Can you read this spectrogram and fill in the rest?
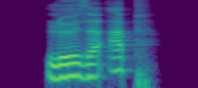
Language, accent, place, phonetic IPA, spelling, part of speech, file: German, Germany, Berlin, [ˌløːzə ˈap], löse ab, verb, De-löse ab.ogg
- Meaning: inflection of ablösen: 1. first-person singular present 2. first/third-person singular subjunctive I 3. singular imperative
